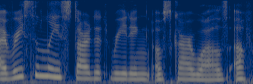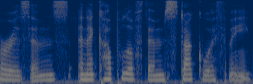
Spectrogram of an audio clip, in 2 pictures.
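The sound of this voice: Nasal and fairly low-pitched, a woman speaks with ordinary pitch variation on a very clean recording with a silent background.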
